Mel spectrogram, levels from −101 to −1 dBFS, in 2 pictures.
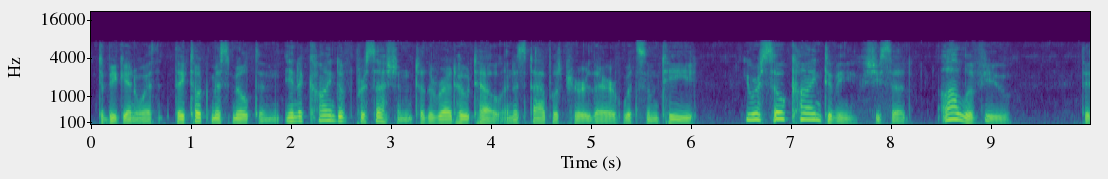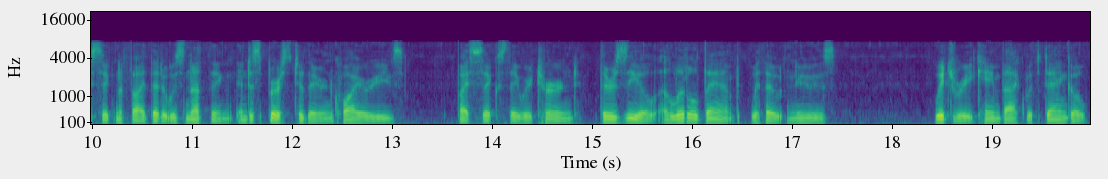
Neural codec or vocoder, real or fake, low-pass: codec, 16 kHz, 4.8 kbps, FACodec; fake; 7.2 kHz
